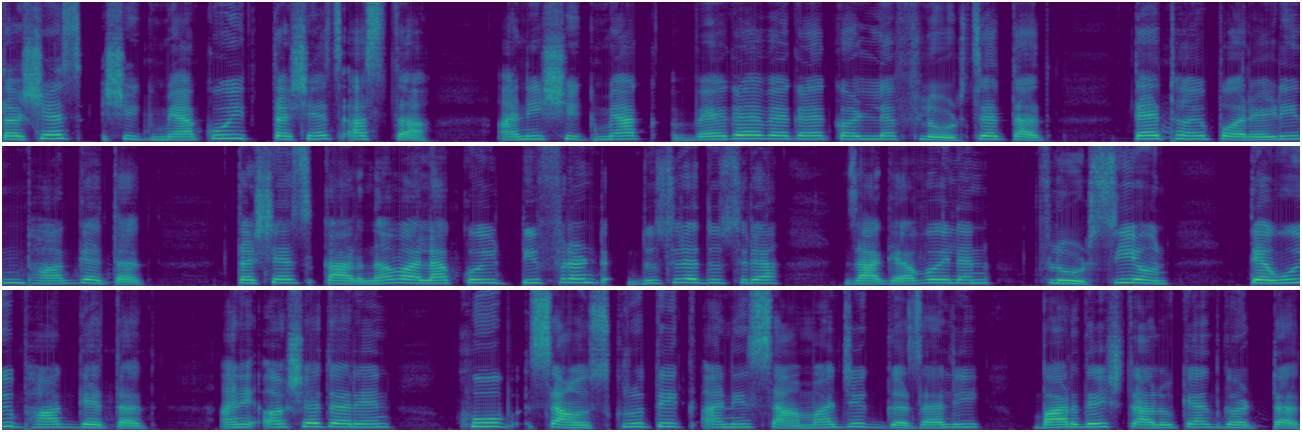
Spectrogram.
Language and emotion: Goan Konkani, neutral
